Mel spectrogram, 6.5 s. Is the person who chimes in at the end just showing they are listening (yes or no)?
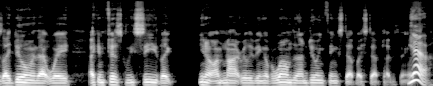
no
